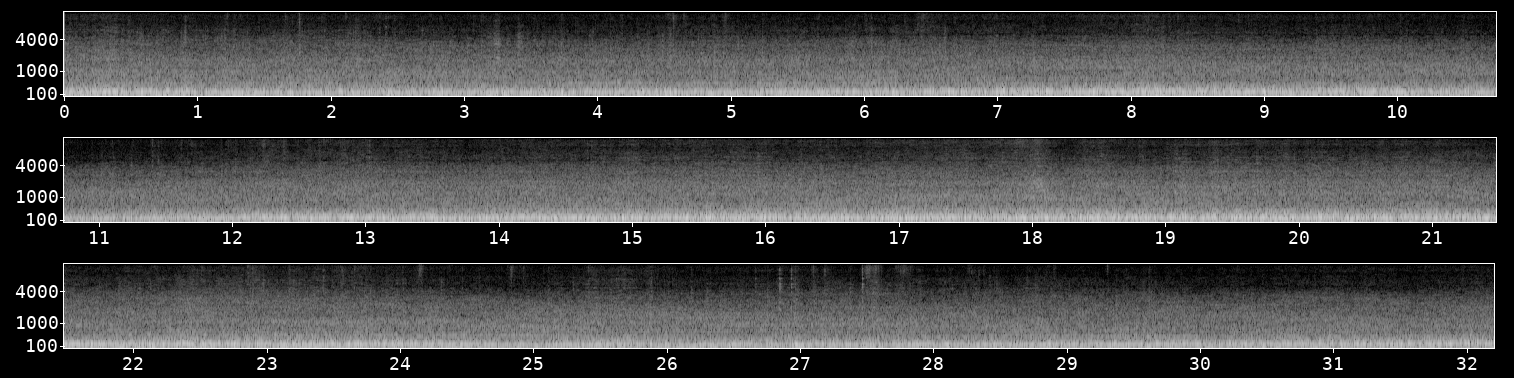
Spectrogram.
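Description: Steady low rumble of a car travelling along a road, engine and tyre noise heard from inside the cabin.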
